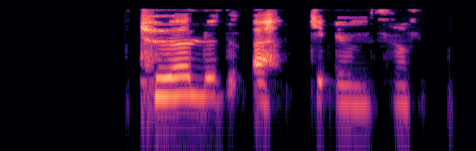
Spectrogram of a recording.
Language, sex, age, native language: Icelandic, female, 7, Icelandic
